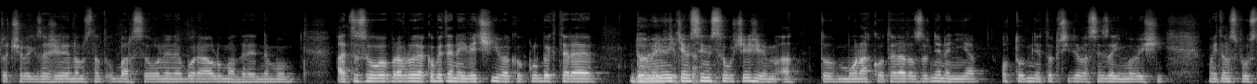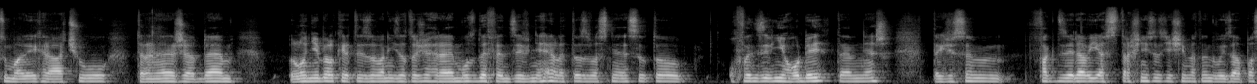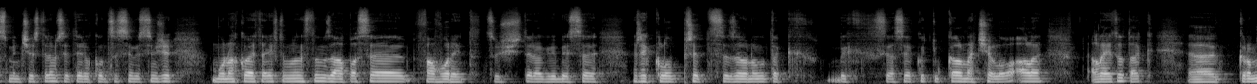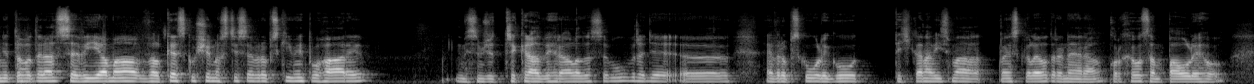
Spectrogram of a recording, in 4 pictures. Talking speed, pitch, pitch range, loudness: 160 wpm, 140 Hz, 130-145 Hz, -20 LUFS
